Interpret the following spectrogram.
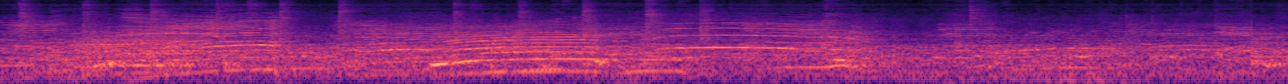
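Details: Farm cows in a large herd being driven back to the barn by the farmer after grazing in a village; many overlapping drawn-out moos with rich harmonics, some rising and falling, sounding continuously from several animals at once.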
